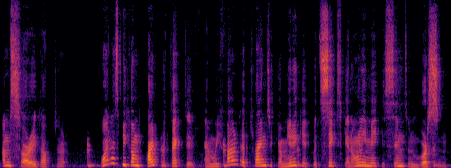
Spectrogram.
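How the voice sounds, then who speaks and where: A woman playing a calm, trusting captive in an audio drama, speaking politely and reasonably. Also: on the high side, fairly quick. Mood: candid, calm. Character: calm, curious, trusting female captive with lost memory. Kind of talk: fan audio drama acting.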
